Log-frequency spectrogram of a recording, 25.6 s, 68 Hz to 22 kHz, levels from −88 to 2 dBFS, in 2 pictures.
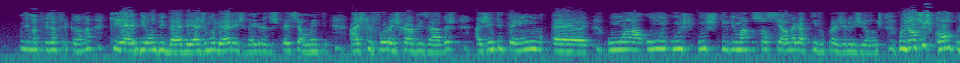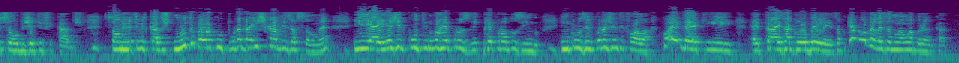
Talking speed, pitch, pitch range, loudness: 165 wpm, 235 Hz, 210-255 Hz, -23 LUFS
